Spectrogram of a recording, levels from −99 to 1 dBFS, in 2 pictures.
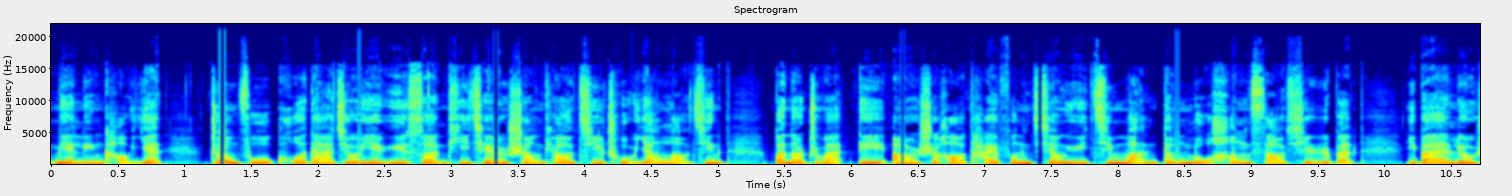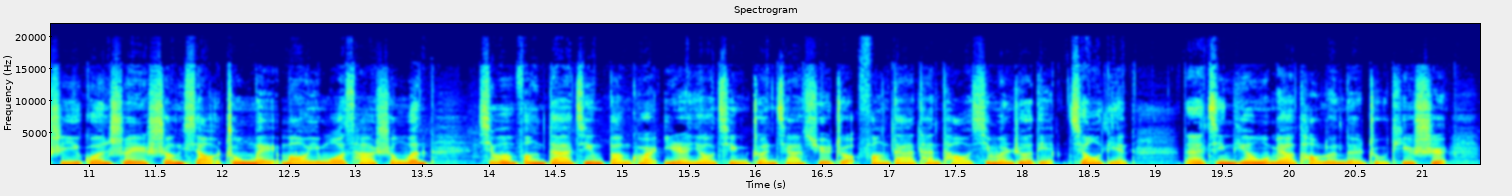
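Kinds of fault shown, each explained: Gap between stream segments: mistimed segment boundaries leave short hard-edged holes of silence in the speech, repeating about once per second from 1.27 to 8.47 s, each 10 to 40 ms, with no audio lost; waveform and spectrogram show thin, sharp-sided vertical blank stripes.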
